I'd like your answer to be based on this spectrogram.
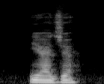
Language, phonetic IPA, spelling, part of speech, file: Polish, [ˈjäd͡ʑa], Jadzia, proper noun, LL-Q809 (pol)-Jadzia.wav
